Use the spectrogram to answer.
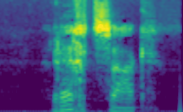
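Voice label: "rechtzaak", Dutch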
